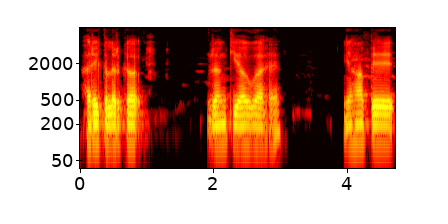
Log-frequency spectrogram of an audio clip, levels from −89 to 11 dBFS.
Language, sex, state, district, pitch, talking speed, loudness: Hindi, male, Bihar, Jahanabad, 105 Hz, 125 wpm, -18 LUFS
